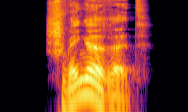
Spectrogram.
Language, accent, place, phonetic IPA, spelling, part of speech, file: German, Germany, Berlin, [ˈʃvɛŋəʁət], schwängeret, verb, De-schwängeret.ogg
- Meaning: second-person plural subjunctive I of schwängern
